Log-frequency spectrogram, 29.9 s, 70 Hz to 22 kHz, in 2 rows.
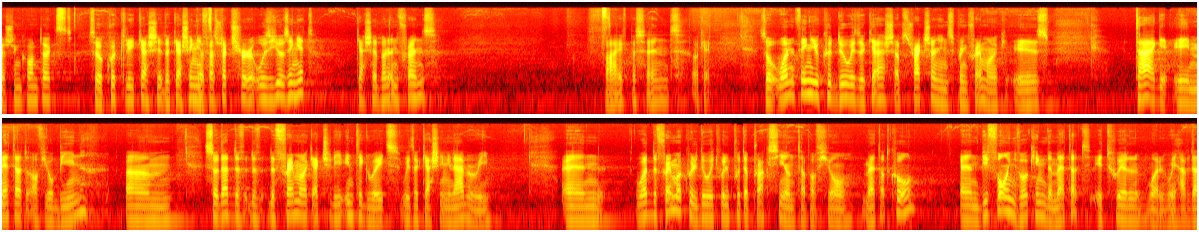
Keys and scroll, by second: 21.4 super+e, 24.9 super+e.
